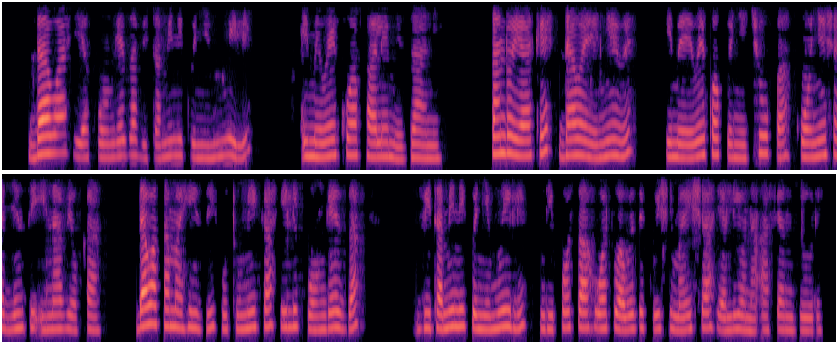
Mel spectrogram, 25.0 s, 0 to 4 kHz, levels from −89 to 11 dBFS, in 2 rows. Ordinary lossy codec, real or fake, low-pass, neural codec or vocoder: AAC, 24 kbps; real; 3.6 kHz; none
